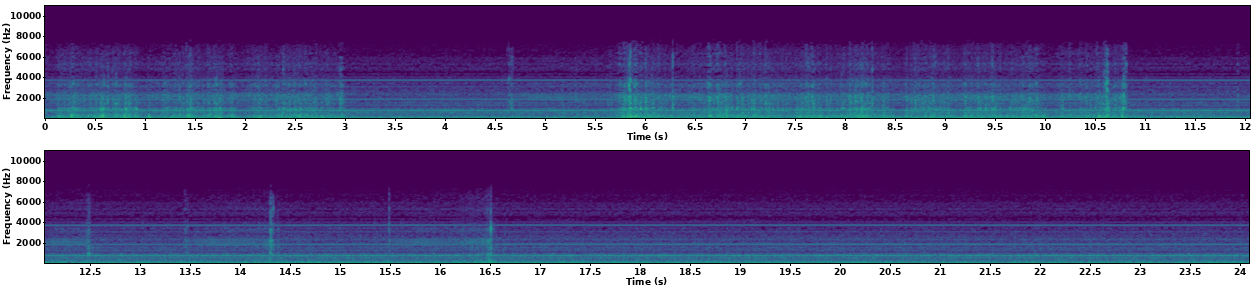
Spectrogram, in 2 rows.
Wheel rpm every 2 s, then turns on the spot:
10, 10, 0, 20, 20, 10, 0, 0, 0, 0, 0, 0.
0-4 6-12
